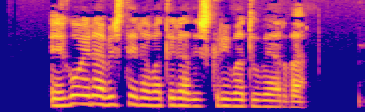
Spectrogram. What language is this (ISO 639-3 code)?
eus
